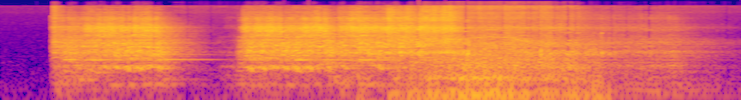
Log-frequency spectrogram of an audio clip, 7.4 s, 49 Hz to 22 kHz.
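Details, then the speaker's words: 1972 Mustang Mach 1, 400 big block V8, replacement control module and a little gas added: one burst fires and fades, then a second catch roars up and holds several seconds; engine starts and runs. "surprise surprise put a little gas it she did wanted to crank up"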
